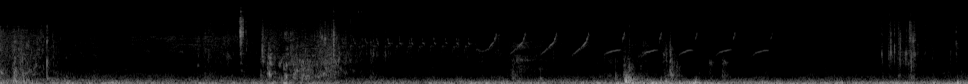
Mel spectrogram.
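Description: A bird calls with a run of short rising chirps, about two a second, from about five to eight seconds in, over a steady low rumble of wind and water. A fishing reel ticks briefly around four seconds in as a hooked bass is reeled to the boat.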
